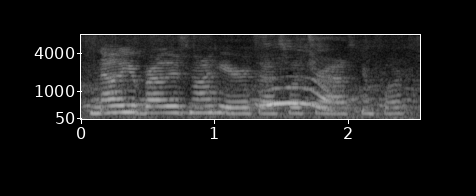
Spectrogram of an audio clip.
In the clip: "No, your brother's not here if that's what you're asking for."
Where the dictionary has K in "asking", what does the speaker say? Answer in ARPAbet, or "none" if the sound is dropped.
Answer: K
